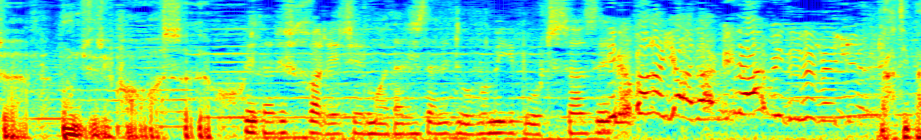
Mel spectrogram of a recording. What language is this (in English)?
Persian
